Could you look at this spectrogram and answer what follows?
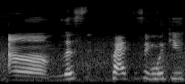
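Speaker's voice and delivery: ordinary delivery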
